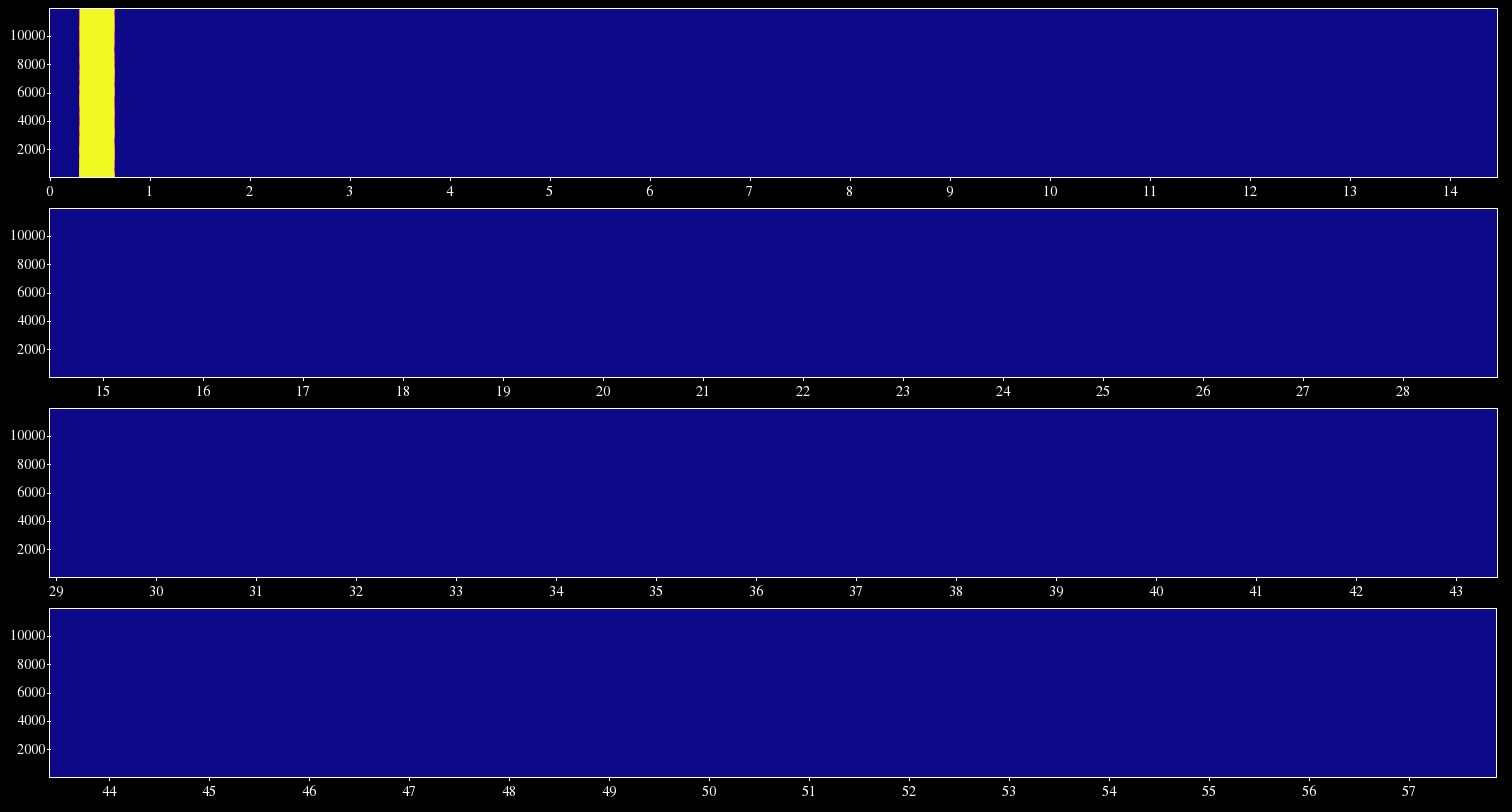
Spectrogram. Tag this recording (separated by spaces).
interactions player recording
